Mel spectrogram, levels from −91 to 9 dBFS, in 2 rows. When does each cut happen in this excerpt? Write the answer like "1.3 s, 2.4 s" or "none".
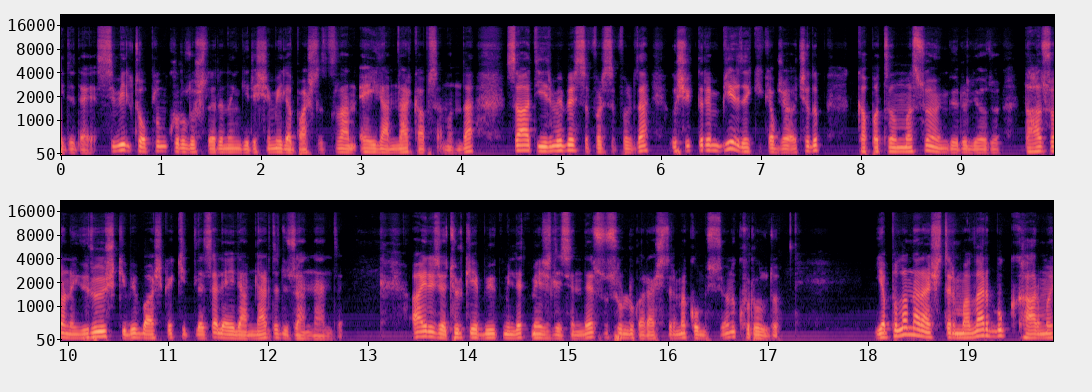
7.2 s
